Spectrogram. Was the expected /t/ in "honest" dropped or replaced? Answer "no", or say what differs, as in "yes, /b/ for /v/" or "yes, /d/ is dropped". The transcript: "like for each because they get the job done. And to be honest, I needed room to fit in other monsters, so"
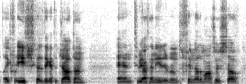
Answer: yes, /t/ is dropped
